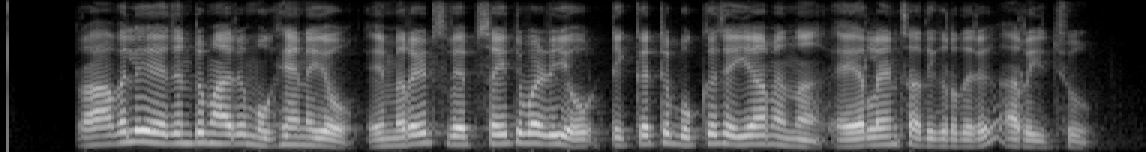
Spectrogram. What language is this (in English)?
Malayalam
